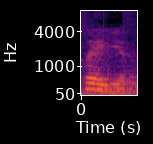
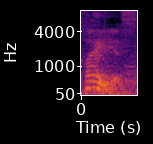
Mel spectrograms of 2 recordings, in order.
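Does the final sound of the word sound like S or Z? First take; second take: Z; S. First: The word ends with a buzzing Z sound. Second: The word ends with a hissing S sound. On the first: The speaker calls it right. "the S coming after this letter will be pronounced as a Z sound" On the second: The speaker calls it wrong. "not an S sound"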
